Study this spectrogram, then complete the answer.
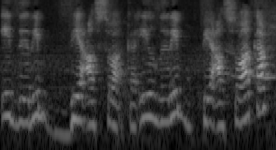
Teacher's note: You will merge these two letters and read them as one letter by putting shadda in the second one. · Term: idgham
